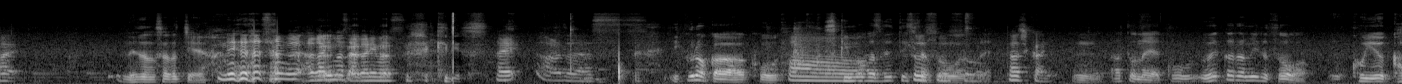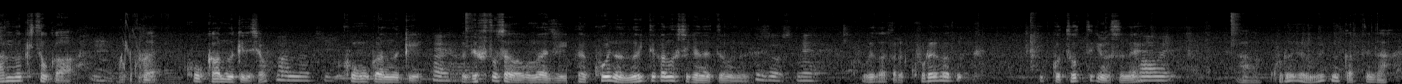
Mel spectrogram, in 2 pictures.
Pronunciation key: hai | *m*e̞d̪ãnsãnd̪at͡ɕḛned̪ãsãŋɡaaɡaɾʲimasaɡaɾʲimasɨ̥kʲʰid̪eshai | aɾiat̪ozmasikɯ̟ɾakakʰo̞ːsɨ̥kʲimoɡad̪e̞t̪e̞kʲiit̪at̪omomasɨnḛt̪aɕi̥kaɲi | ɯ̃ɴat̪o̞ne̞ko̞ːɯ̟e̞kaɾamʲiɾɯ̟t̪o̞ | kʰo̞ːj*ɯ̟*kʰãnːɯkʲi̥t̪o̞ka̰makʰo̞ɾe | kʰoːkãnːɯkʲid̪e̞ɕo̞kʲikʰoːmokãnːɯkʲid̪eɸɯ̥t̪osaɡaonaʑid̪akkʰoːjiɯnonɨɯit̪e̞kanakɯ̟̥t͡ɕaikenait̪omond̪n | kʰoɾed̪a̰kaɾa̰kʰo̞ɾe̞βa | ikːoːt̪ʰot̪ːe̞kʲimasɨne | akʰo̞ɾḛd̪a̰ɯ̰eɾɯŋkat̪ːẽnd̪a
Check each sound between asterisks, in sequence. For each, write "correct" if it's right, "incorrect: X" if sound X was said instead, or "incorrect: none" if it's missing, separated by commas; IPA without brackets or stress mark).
incorrect: n, incorrect: ɯ̟ː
